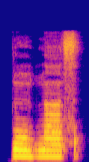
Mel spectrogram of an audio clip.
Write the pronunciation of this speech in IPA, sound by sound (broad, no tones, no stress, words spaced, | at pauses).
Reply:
ɾũbnãs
